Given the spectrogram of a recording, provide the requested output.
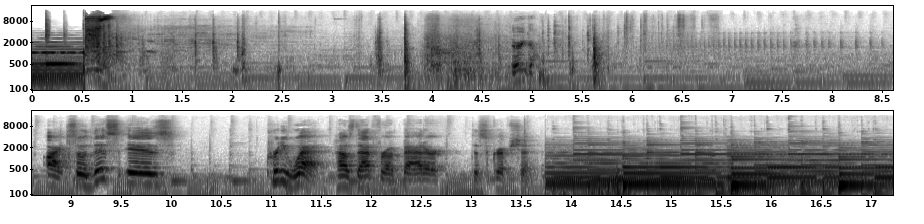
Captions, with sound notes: (screen door squeaking) There you go. All right, so this is pretty wet. How's that for a batter description? (gentle bright music)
